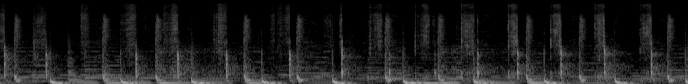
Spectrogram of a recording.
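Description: A kitchen knife chopping on a cutting board in quick, irregular strikes, over background music with low drum hits.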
